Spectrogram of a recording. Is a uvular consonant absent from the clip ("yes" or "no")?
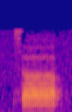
yes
